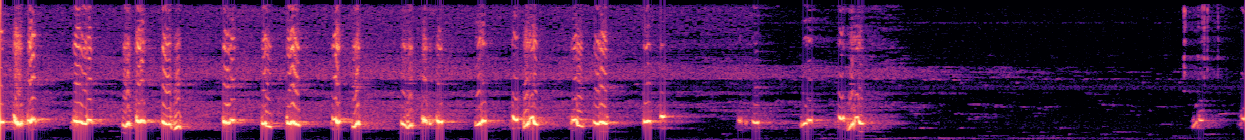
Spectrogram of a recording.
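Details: Female yellow-vented bulbul calling to a male, used to provoke a rival: a rapid run of bubbly, chattering notes repeated for about four seconds, then a few scattered notes after a pause, with a faint low hum in the background.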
